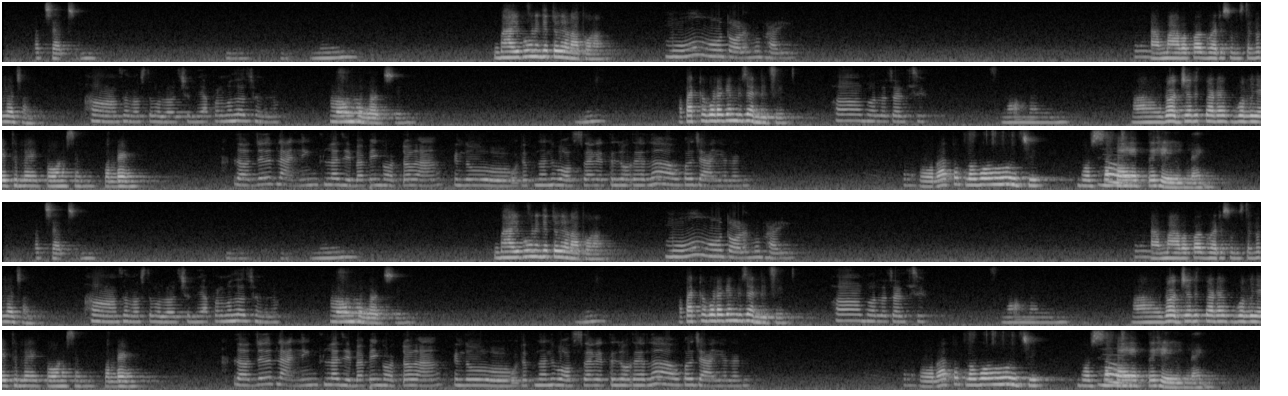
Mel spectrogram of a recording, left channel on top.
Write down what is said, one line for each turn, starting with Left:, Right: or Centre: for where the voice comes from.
Left: ଆଚ୍ଛା ଆଚ୍ଛା। ହୁଁ ହୁଁ। ଭାଇ ଭଉଣୀ କେତେ ଜଣ ଆପଣ?
Right: ମୁଁ ମୋ ତଳେ ମୋ ଭାଇ।
Left: ମାମା ବାପା ଘରେ ସମସ୍ତେ ଭଲ ଅଛନ୍ତି?
Right: ହଁ ସମସ୍ତେ ଭଲ ଅଛନ୍ତି ଆପଣ ଭଲ ଅଛନ୍ତି ନା?
Left: ହଁ ଭଲ ଅଛନ୍ତି। ଉଁ ଆଉ ପାଠ ପଢା କେମିତି ଚାଲିଚି?
Right: ହଁ ଭଲ ଚାଲିଚି।
Left: ନା। <unintelligible> ଆଉ ରଜରେ କୁଆଡେ ବୁଲି ଯାଇଥିଲେ କଣ ସବୁ କଲେ?
Right: ରଜରେ ପ୍ଲାନିଂ ଥିଲା ଯିବା ପାଇଁ ଘଟଗାଁ କିନ୍ତୁ ଗୋ ନାଇଁ ନାଇଁ ବର୍ଷା ଏତେ ଜୋରରେ ହେଲା ଆଉ କୁଆଡ଼େ ଯାଇହେଲାନି।
Left: ଖରା ତ ପ୍ରବଳ ହୋଉଛି ବର୍ଷା
Right: ହୁଁ
Left: କାଇଁ ଏତେ ହେଇ ନାହିଁ।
